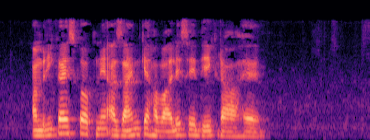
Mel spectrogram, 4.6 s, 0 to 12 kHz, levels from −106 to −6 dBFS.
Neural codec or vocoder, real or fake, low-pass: none; real; 7.2 kHz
